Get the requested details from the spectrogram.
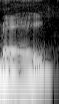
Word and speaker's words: May: We had a wonderful server named May, mm-hmm. – and she said, like the month. – So, makes me think it's spelled M-A-Y. I know M-A-E is a common spelling of that name.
